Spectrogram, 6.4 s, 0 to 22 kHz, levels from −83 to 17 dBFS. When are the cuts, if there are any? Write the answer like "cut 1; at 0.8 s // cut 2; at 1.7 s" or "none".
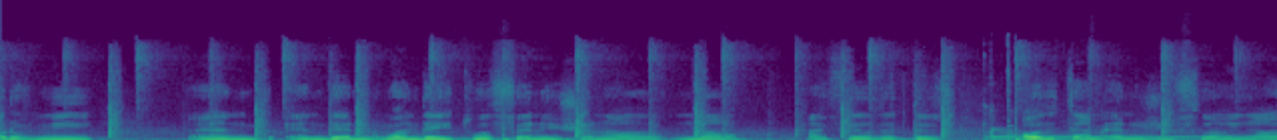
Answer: none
